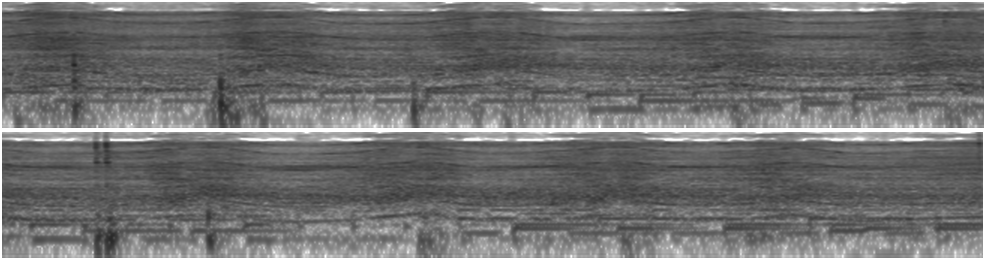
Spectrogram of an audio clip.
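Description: An electric hand mixer with spiral dough hooks kneads stiff bread dough in a steel bowl. The motor's whine dips in pitch and recovers about every two seconds as the hooks labour through the dough, with a couple of short knocks. Background music plays underneath.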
